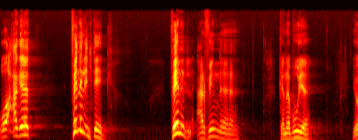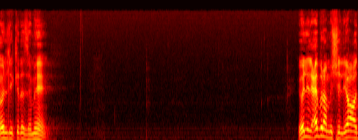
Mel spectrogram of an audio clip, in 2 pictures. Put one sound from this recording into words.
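A middle-aged man speaks with animation into a microphone, in bursts with pauses.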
